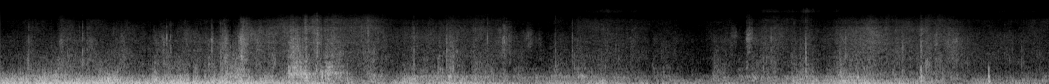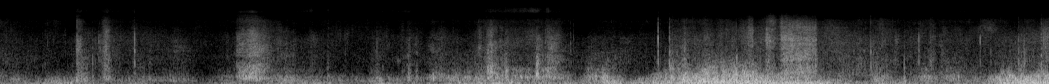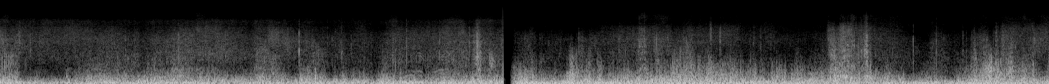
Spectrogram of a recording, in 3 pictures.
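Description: Wind buffeting an action camera's microphone, together with a snowboard running through deep powder snow. The noise swells and fades with the turns and breaks off for an instant near the end.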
